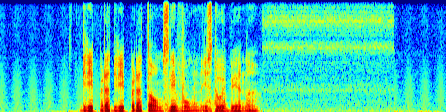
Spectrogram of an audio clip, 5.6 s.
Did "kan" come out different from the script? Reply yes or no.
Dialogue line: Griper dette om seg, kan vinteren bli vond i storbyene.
yes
